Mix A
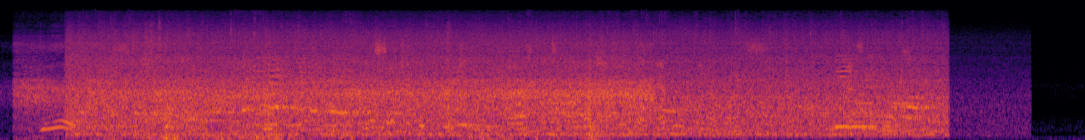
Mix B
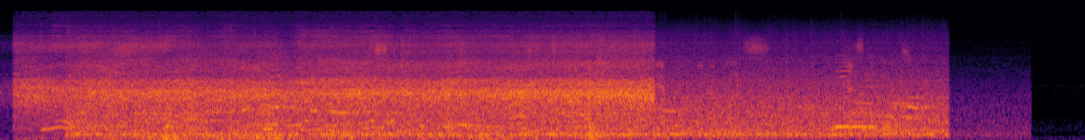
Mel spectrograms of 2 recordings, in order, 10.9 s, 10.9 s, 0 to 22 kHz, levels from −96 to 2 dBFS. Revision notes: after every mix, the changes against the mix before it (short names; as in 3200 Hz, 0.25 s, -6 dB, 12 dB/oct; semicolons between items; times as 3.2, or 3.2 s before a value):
first sound +8.0 dB; second sound: add tilt -3.5 dB/oct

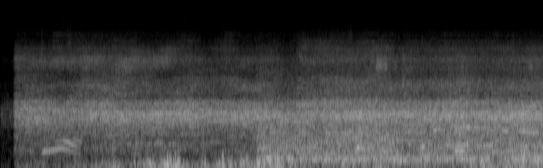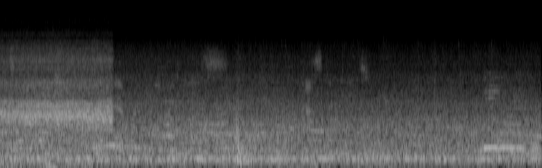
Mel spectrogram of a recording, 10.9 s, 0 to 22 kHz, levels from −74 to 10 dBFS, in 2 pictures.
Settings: second sound: entry +1.90 s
